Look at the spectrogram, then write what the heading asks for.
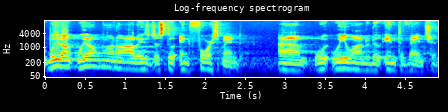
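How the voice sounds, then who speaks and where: A man speaks in a Jamaican accent with a fairly low pitch and ordinary pitch variation. Noticeable background noise is present. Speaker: police officer. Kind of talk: panel discussion. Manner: halting, many repetitions.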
